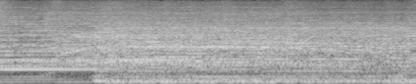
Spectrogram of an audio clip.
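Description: Live rock band playing loud through a club PA. A held note rings out, then the drums, bass and electric guitars come in together about half a second in.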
